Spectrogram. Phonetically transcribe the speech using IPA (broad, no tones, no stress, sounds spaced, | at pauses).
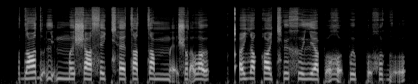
d ɑ d o̰ lʲ ɛ̰ mː ə ʃ ɑ s e cʰ ɛ t ɑ tː ɑ mː ɛ̰ ʃ o ɾ ɛ̰ lˠ ɯ | qʼ i ʎ ɛ qʷ i cʰ ʉ x ɯ lʲ ɑ p o̰ ʁʷ ɛ̰ p ɯ pː o̰ χʷ ɑ ɡ o̰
